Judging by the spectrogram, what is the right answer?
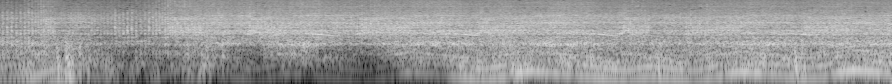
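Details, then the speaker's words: Isuzu Panther pickup diesel after rebuild and injection pump timing advanced: even crisp idle around four beats per second, no miss or knock; still smooth but crisper and slightly harsher, exhaust clean with no smoke. "dengar suaranya Nah suaranya seperti ini dengarkan suaranya tetap halus tapi lebih renyah"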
